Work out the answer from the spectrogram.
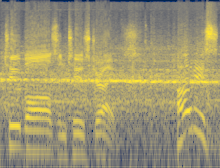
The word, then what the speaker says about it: Otis: balls and two strikes otis nixon is known as addis nixon in his hometown of evergreen north carolina that is the way his father's name is pronounced his parents artists and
